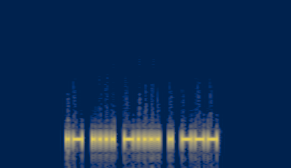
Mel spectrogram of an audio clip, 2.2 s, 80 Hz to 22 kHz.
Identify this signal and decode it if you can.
Morse code, heard as a keyed tone, about 61 wpm, 700 Hz. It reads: AH6EO
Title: Speed Racing - USA Call Signs 50wpm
